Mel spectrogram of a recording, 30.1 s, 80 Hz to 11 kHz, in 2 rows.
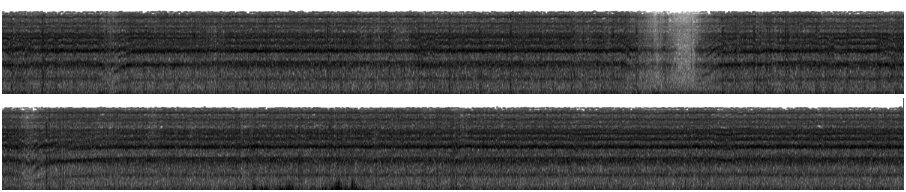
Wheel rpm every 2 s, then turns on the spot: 150, 150, 160, 160, 160, 60, 150, 140, 150, 160, 160, 160, 160, 160, 160.
none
